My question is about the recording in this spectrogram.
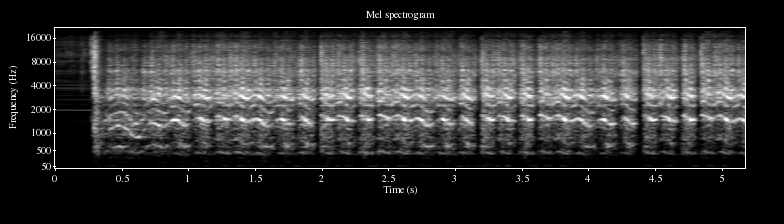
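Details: Dodge truck, fuel line disconnected at the pump to test flow, possibly weak battery: starter turns the engine in a steady rhythm of compression beats without catching while varnished fuel squirts out; plain cranking.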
